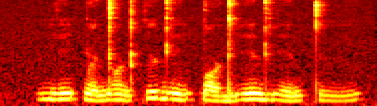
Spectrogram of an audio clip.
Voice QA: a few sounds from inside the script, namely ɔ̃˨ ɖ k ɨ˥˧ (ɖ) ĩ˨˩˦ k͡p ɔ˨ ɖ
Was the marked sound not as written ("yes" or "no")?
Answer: no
